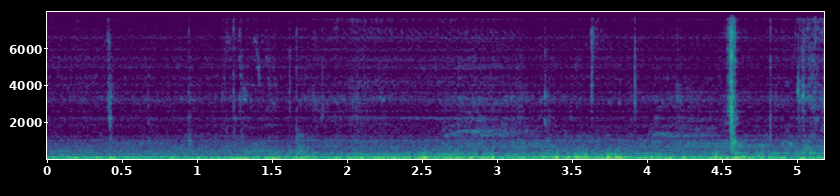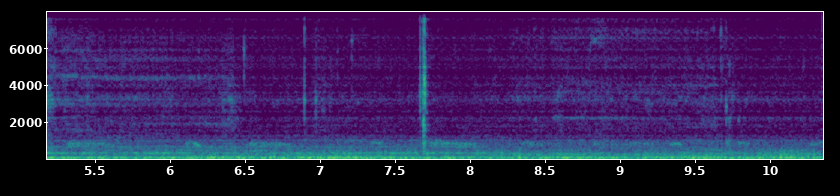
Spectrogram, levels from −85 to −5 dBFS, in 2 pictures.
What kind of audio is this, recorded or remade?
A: remade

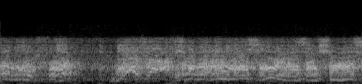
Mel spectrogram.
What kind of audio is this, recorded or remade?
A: remade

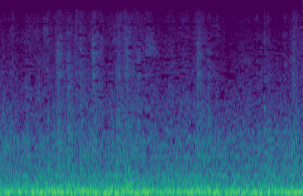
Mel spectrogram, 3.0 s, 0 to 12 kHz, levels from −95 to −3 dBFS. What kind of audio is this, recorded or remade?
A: recorded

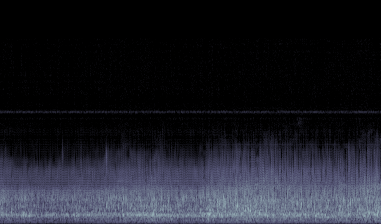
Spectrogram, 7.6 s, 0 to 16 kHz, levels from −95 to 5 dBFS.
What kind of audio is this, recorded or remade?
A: remade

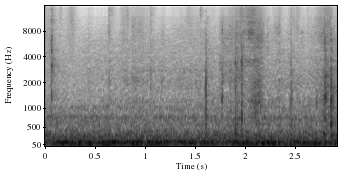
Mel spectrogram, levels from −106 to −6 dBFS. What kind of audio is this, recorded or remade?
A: recorded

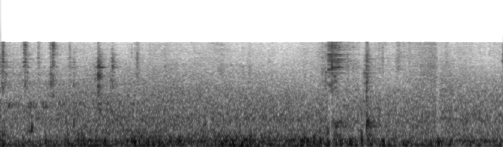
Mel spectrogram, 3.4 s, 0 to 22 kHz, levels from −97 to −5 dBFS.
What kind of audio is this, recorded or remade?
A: recorded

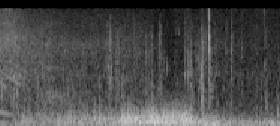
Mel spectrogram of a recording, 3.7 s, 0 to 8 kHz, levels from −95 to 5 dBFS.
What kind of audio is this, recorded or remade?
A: recorded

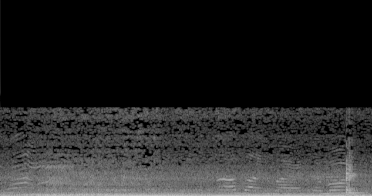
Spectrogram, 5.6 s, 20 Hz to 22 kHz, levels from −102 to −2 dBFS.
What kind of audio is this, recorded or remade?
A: recorded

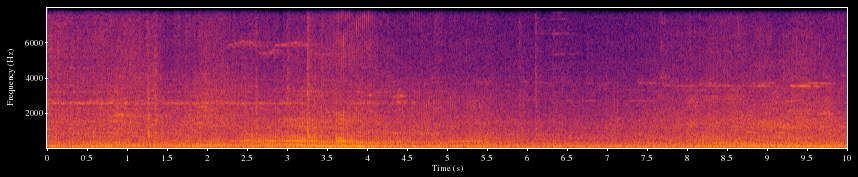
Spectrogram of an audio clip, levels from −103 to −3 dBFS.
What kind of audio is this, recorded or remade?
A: recorded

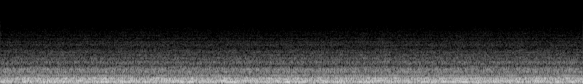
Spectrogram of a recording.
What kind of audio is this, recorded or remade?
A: recorded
